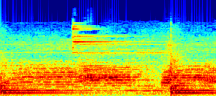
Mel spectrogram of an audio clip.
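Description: Vietnamese Buddhist liturgical chanting, a voice holding long intoned notes. A drum stroke falls at the start and another near the end, and a bell rings out in between.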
